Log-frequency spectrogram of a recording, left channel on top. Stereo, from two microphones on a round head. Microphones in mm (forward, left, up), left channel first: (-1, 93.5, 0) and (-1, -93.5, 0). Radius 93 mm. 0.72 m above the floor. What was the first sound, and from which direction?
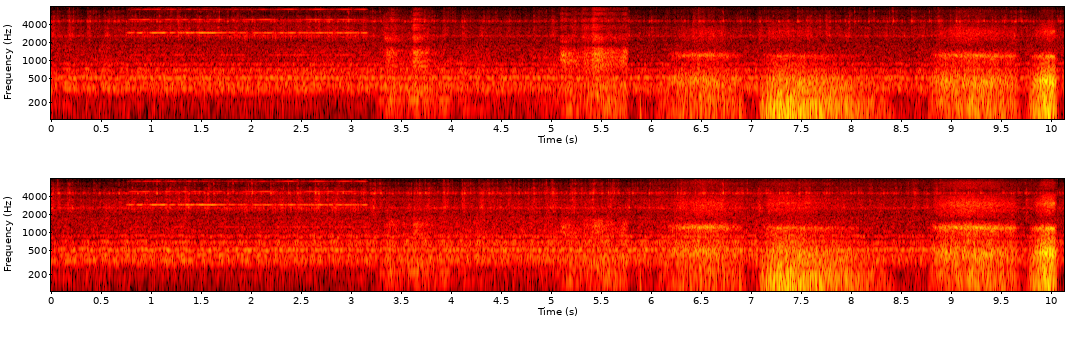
A phone ringing, 5° right (ahead or behind).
